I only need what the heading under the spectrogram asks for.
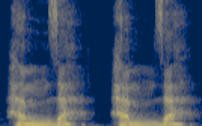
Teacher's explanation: হামজা হরফটি উচ্চারণ ক্ষেত্রে বারিক করে উচ্চারণ করতে হবে এবং এখানে টেনে পড়া যাবে না, দ্রুত পড়তে হবে।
